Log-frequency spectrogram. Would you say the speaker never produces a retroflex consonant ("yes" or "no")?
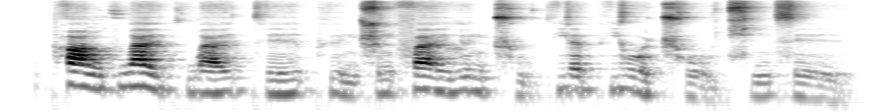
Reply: no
